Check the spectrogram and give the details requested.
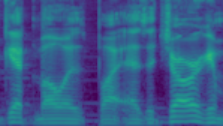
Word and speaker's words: GTMO: guantanamo bear nsgb also named gt meal gtmo pronounced gitmo as by as a jargon by the u.s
